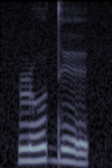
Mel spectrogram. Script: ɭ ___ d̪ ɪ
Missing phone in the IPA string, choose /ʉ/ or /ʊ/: ʊ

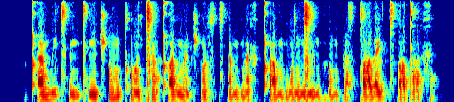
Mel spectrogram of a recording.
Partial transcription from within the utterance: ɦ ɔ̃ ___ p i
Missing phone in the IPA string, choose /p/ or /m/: m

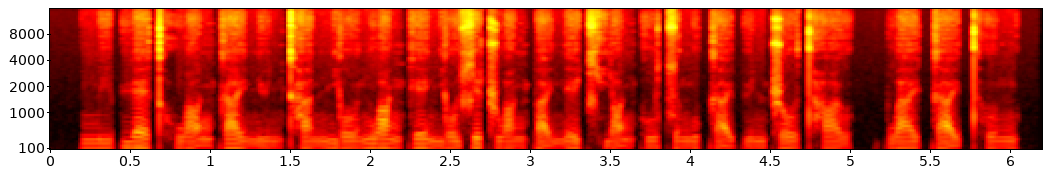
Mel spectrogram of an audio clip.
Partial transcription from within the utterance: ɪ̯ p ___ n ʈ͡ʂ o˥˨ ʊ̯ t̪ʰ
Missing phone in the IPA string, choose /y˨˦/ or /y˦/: y˦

